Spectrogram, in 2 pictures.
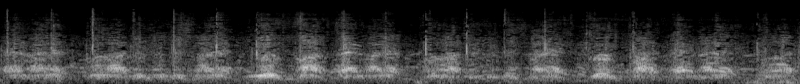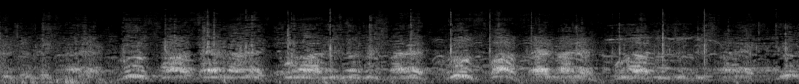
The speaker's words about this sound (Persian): بذارید براتون شعاری که امروز جوانان آذری باکو در تجمع اعتراضی سر میدن رو پخش کنم.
